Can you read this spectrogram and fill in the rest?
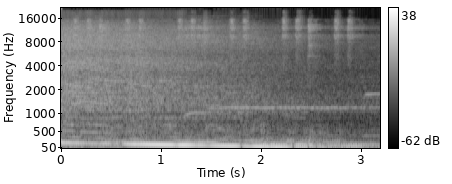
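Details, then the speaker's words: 2002 Mitsubishi Lancer OZ Rally, previously dying on acceleration; after new fuel filter, MAF, TPS and IACV, idle screw fully closed, ~10 minutes idling: revs up smoothly and settles back without stumbling or dying; idle still bouncing. Clean revving without stalling. "it's not bad she sounds good though like I pushed the gas down and she doesn't [Music]"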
